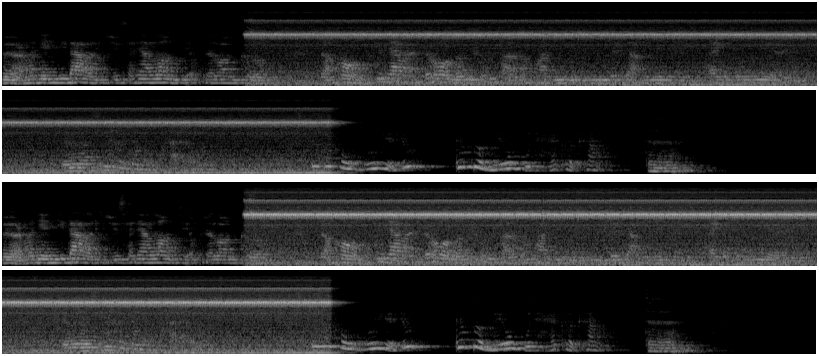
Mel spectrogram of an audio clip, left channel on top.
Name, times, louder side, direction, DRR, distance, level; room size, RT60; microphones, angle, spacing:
voice 1, 0.0-10.4 14.6-15.0, equal, 65° right, 2 dB, 6.2 m, -39 dB
sound 1, 2.4-11.5, right 8 dB, 40° right, 1.2 m, -24 dB
voice 2, 3.7-4.2 9.1-9.9 11.2-12.4 12.7-14.2, right 1 dB, 25° right, 1 dB, 1.8 m, -39 dB
12.5 x 12.5 x 8.0 m, 0.63 s
head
